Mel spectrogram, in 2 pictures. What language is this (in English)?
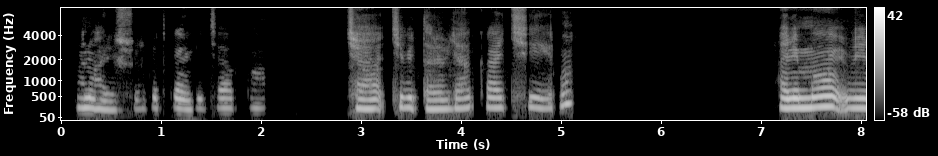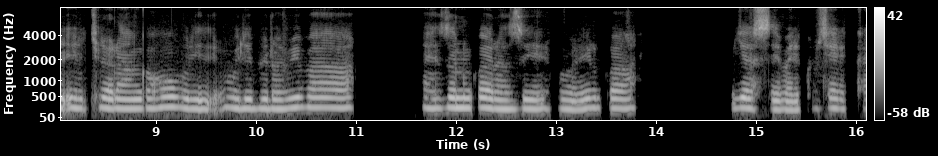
Kinyarwanda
